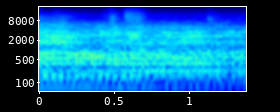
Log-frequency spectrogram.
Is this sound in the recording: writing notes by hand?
no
